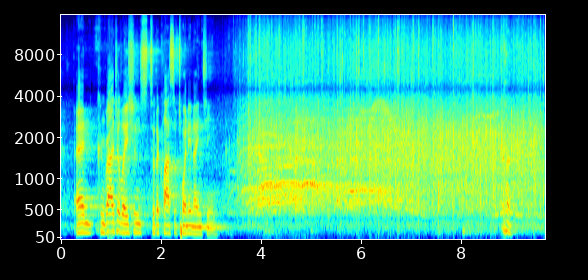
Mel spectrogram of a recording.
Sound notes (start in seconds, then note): 3.4 audience cheers and applauds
